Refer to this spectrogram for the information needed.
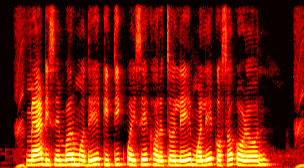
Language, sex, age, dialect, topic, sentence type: Marathi, female, 41-45, Varhadi, banking, question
